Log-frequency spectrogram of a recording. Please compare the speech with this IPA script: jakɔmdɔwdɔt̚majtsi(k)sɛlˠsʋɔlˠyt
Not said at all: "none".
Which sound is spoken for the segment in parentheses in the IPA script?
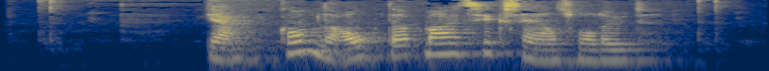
k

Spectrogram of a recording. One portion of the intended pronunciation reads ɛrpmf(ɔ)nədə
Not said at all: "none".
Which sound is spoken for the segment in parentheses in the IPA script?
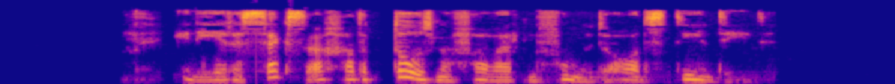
u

